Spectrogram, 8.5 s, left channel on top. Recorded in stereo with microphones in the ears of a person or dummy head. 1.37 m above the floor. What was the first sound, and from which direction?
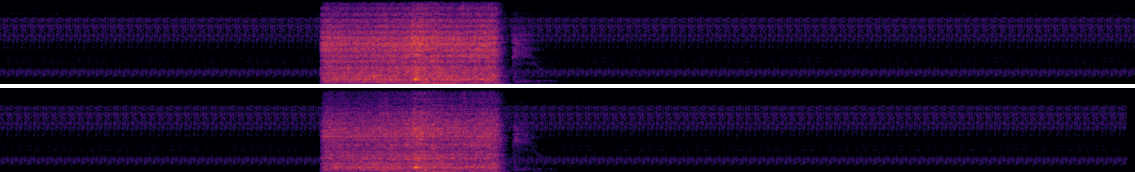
Breathing, 45° left (ahead or behind).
